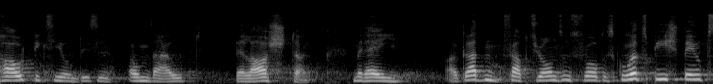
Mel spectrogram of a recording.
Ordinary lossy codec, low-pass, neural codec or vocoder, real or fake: none; 10.8 kHz; codec, 24 kHz, 0.9 kbps, WavTokenizer, medium speech release version 2; fake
